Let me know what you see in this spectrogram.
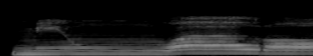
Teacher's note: یہاں پر یا مدہ ہے، یا اس کو بھی آپ اسٹریچ کریں گے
